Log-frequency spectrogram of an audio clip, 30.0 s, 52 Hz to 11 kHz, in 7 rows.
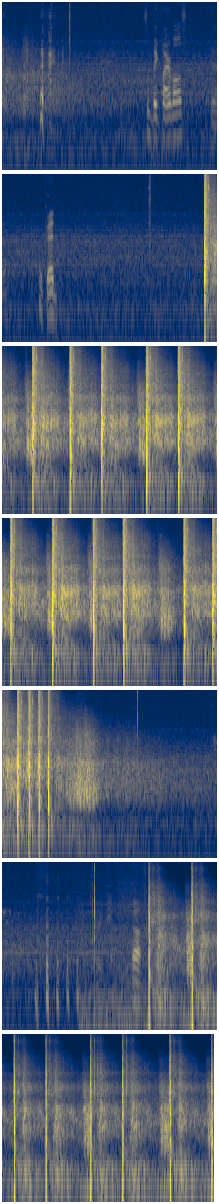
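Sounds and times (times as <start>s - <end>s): gunshots with echo: 8.4s - 19.2s, 24.4s - 30.0s.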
